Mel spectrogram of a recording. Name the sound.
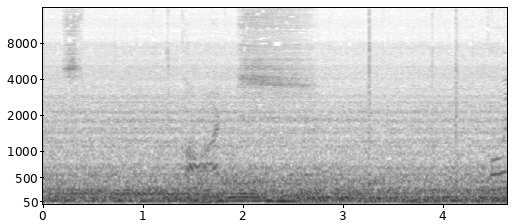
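road traffic on a main road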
